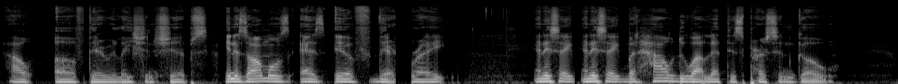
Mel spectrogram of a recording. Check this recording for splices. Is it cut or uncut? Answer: cut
